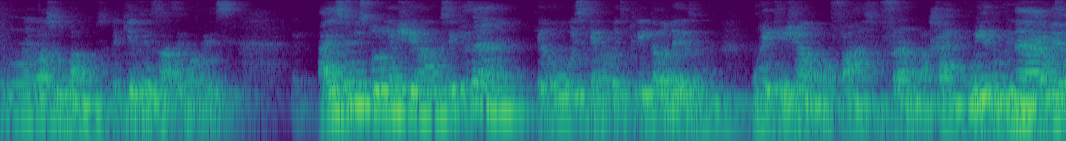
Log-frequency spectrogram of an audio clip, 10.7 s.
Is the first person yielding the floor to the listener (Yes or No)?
Yes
